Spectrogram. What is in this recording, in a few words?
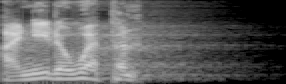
Male Nightborne ERROR NEED WEAPON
